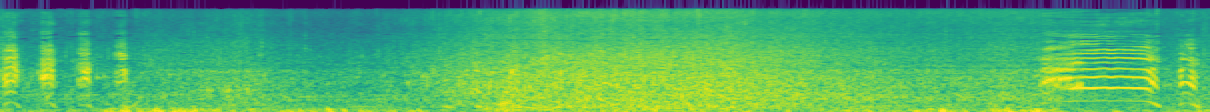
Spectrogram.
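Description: Small surf waves breaking and washing up a sandy shoreline, with wind on the microphone; the wash swells up about halfway through. A short, high-pitched cry from a woman near the end.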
